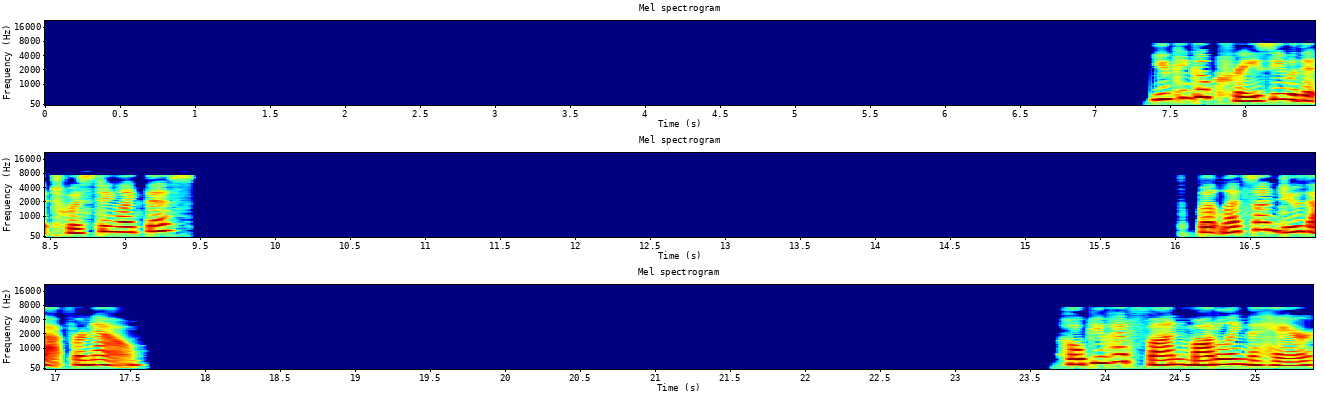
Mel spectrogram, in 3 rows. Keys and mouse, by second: 0.8 ctrl+t, 3.5 ctrl+t, 5.8-7.6 middle drag, 8.0 ctrl+t, 14.0-16.1 middle drag, 17.3 ctrl+z, 18.4-21.7 middle drag, 21.9 ctrl+z, 22.2 ctrl+z, 22.5 ctrl+z, 23.2-24.5 middle drag.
